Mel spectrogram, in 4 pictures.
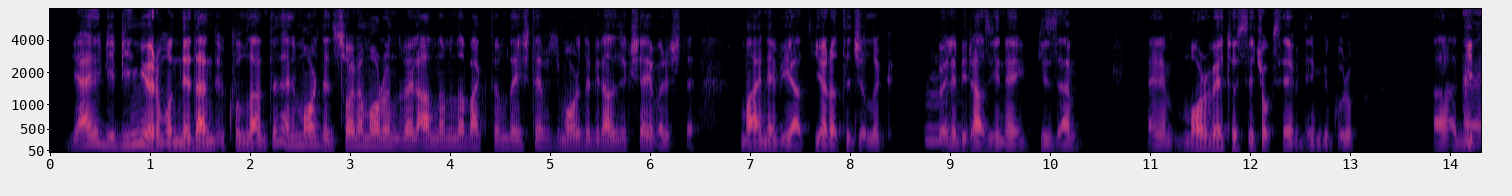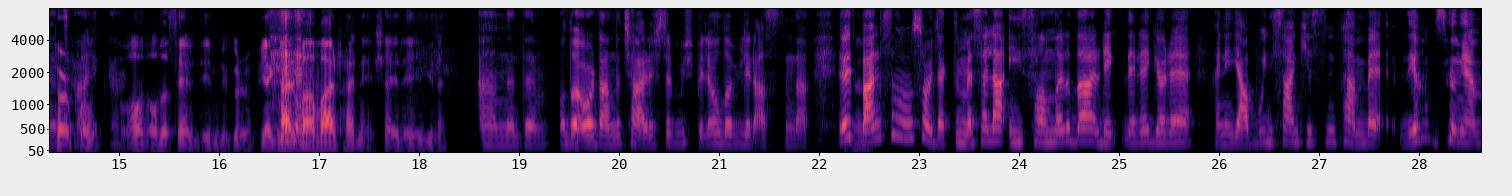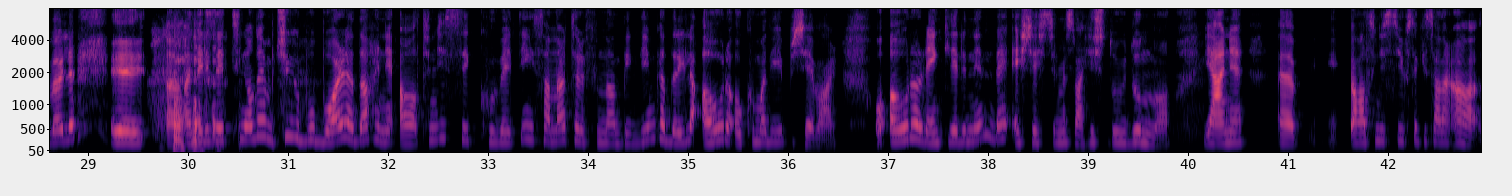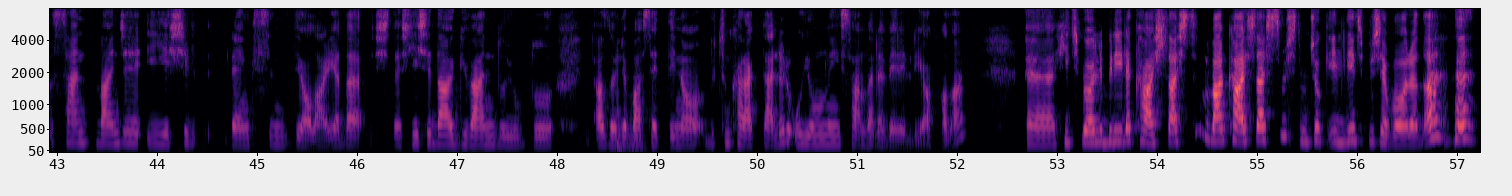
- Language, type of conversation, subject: Turkish, podcast, Hangi renkler sana enerji verir, hangileri sakinleştirir?
- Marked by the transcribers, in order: unintelligible speech; chuckle; unintelligible speech; laughing while speaking: "diyor musun, yani, böyle"; chuckle; chuckle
